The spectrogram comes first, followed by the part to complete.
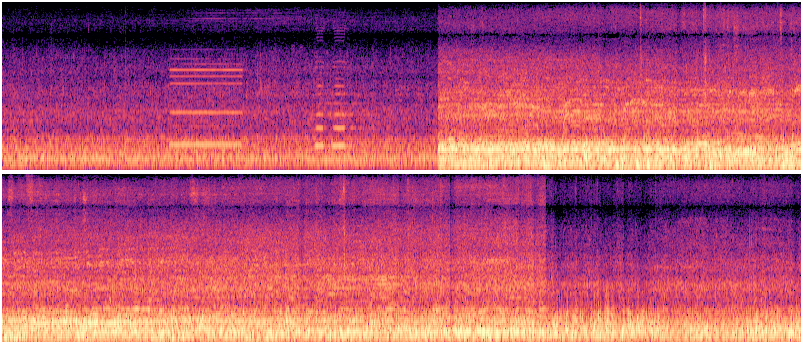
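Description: A boat's engine running under way, with wind and water noise. About nine seconds in the sound jumps suddenly much louder and stays a steady drone. A brief horn-like toot sounds a few seconds in.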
